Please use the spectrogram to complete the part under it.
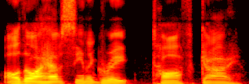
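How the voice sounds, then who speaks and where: A man's voice: medium pitch, fairly even intonation, unhurried, vocal fry, clear, resonant tone, dry recording. A man co-hosting a podcast in casual, joking, emphatic banter. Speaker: podcast host.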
